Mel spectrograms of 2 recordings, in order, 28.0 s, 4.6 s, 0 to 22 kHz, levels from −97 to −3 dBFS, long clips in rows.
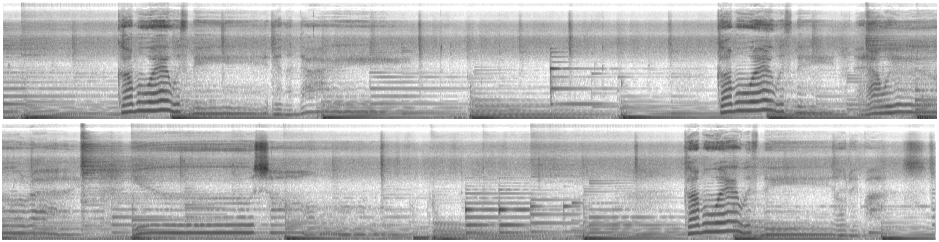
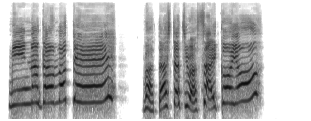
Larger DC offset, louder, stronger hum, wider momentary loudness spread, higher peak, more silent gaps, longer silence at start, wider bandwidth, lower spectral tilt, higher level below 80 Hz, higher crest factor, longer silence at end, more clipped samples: neither; second, -31 LUFS vs -14 LUFS; neither; first, 16 LU vs 7 LU; about the same, -6 dBFS vs -4 dBFS; neither; about the same, 0 s vs 0.1 s; about the same, over 20 kHz vs over 20 kHz; first, -2 dB/octave vs 1 dB/octave; first, -42 dBFS vs -66 dBFS; first, 28 dB vs 14 dB; second, 0 s vs 0.75 s; neither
